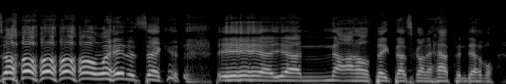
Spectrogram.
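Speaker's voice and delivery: laughing imp. Pretend. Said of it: "the imp looks at him and says".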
